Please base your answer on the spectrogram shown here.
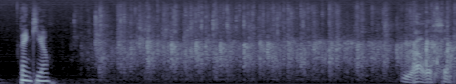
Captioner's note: audience laughing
